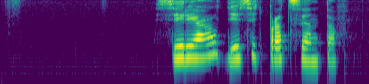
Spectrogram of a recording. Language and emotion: Russian, neutral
